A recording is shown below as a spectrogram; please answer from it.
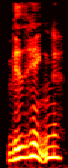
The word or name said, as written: vedhængende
